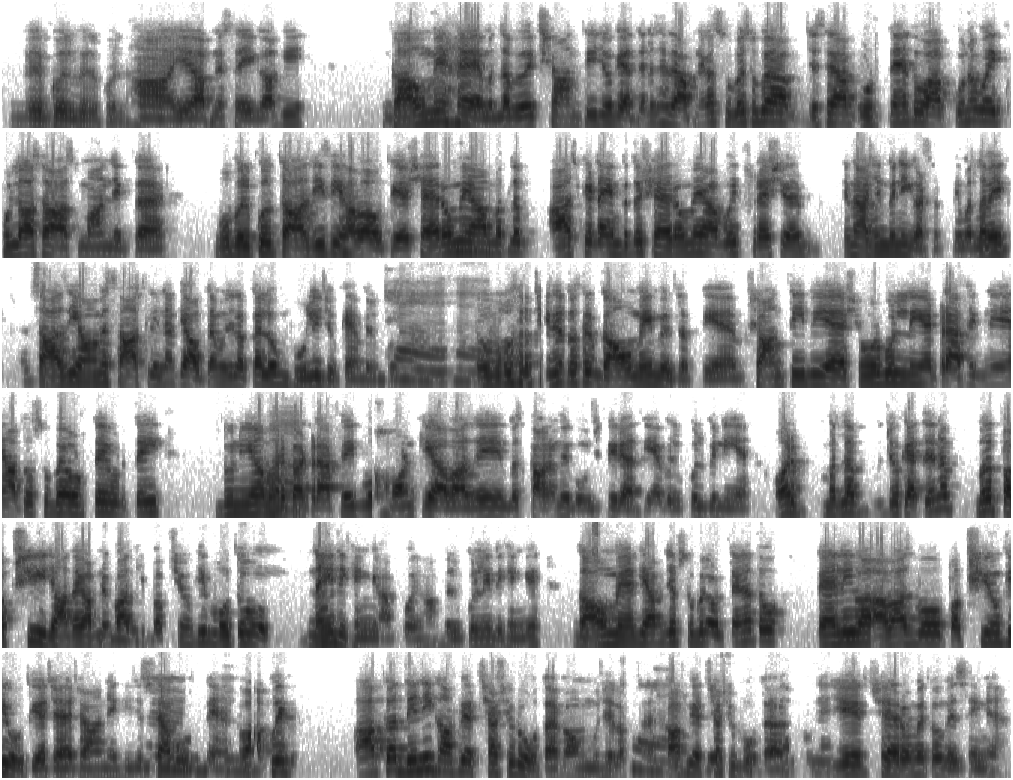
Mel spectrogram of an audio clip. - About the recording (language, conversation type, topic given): Hindi, unstructured, आप शहर में रहना पसंद करेंगे या गाँव में रहना?
- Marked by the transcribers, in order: in English: "टाइम"; static; distorted speech; in English: "फ्रेश एयर इमेजिन"; in English: "ट्रैफ़िक"; in English: "ट्रैफ़िक"; in English: "हॉर्न"; in English: "मिसिंग"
